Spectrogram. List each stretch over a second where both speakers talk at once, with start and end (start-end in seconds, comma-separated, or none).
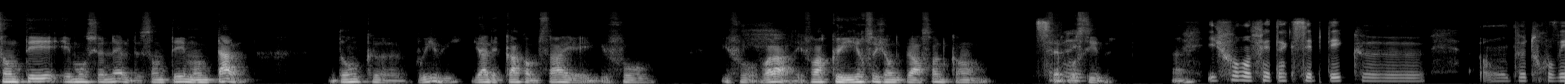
none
